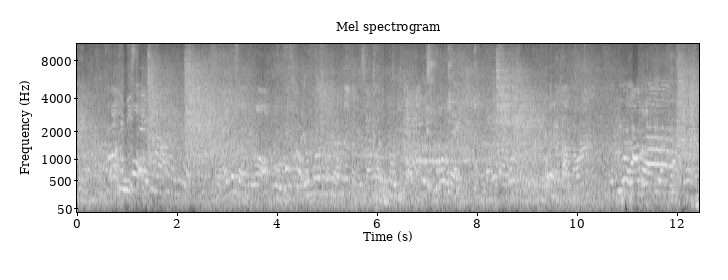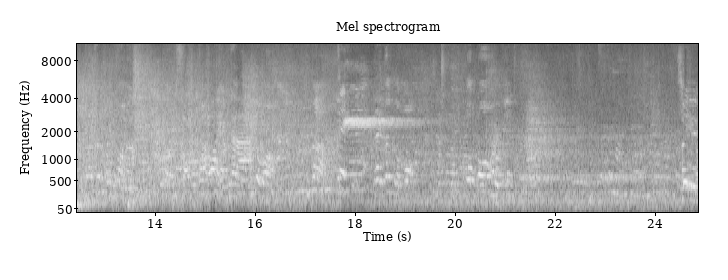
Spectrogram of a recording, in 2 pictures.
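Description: Skates scrape across ice.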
